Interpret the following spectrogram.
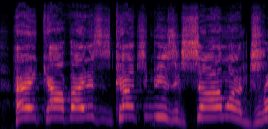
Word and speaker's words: Coffey: And Coffey is spelled like coffee with an EY. EY. It's like the drink, only spelled different.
